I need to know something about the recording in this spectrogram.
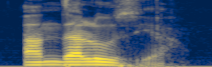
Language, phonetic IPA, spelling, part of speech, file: Polish, [ˌãndaˈluzʲja], Andaluzja, proper noun, Pl-Andaluzja.ogg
